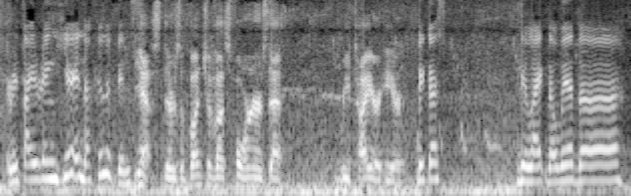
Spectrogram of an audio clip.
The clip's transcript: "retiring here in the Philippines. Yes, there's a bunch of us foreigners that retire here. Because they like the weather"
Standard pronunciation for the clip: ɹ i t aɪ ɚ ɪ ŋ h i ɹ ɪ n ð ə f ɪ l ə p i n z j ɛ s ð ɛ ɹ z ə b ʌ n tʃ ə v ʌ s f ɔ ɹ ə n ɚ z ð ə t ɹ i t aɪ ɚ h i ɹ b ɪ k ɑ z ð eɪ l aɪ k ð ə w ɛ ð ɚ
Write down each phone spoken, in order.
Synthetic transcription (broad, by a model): ɹ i t aɪ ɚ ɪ ŋ h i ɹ ɪ n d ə f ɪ l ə p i n s j ɛ s ð ɛ ɹ z ə b ʌ n tʃ ə v ʌ s f ɔ ɹ ə n ɚ z ð ə t ɹ i t aɪ ɚ h i ɹ b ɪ k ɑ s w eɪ l aɪ k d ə w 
